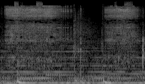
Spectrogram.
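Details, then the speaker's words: Ajiking Samson Z fishing reel during service: smooth, fine ratcheting clicks as the handle turns, no grinding or roughness; bearings still sound good, normal reel rotation. "untungnya suara dari boking masih bagus sekali terus beredar di bagian 10"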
